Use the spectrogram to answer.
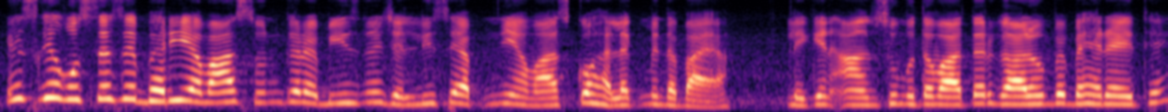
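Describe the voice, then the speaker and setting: A woman narrating a romance novel in a steady, even storytelling manner. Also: on the high side, a little hiss or hum.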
